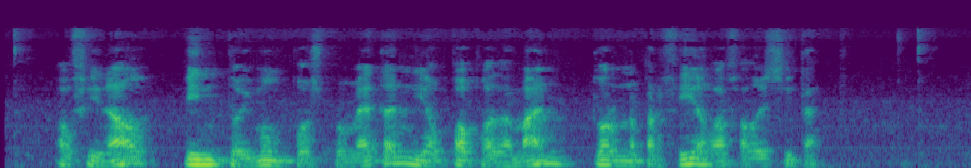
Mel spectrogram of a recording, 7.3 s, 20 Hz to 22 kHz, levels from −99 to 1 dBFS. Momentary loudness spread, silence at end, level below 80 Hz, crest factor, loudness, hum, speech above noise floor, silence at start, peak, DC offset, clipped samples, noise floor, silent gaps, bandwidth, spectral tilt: 13 LU; 1.15 s; -52 dBFS; 20 dB; -26 LUFS; none; 37 dB; 0.45 s; -6 dBFS; under 0.1%; under 0.1%; -62 dBFS; none; 10.5 kHz; -8 dB/octave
